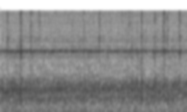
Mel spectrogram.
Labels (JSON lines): {"label": "anthrophony, boat engine", "recorder": "HydroMoth"}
